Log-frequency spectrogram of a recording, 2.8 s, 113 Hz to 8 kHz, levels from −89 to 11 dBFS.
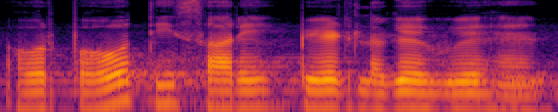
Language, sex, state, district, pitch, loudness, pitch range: Hindi, male, Uttar Pradesh, Saharanpur, 125 Hz, -17 LUFS, 120-130 Hz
